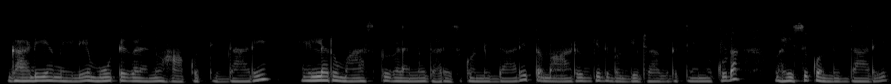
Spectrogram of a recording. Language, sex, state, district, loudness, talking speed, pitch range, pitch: Kannada, female, Karnataka, Bellary, -45 LUFS, 95 wpm, 140-170 Hz, 155 Hz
